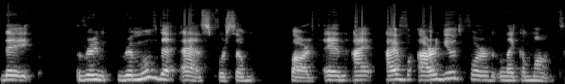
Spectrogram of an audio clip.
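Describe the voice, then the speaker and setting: Speech with a non-native accent comes at a fairly slow pace in a bright, sharp tone, on a very clean recording with a silent background. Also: woman, dry, close sound with no echo. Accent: foreign. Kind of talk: casual chat. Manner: halting.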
